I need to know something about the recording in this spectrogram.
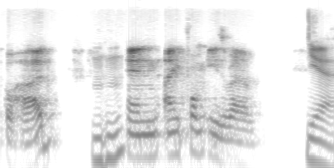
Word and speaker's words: Ohad: Ohad Ohad in in America in the USA say that my name is Chad because it's easier to pronounce but my name is Ohad and I'm from Israel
